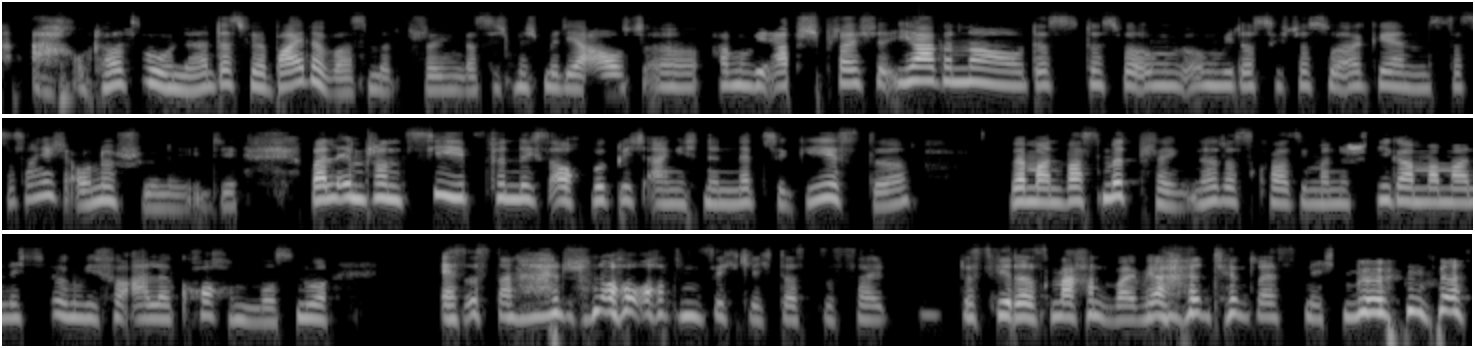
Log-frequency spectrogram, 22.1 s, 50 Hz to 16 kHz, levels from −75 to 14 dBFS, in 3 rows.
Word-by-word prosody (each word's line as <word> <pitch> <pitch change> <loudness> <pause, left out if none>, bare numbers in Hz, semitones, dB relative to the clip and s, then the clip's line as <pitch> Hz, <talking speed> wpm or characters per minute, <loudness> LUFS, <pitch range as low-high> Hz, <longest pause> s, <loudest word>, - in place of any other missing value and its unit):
Ach, - - +2
oder 220 +3 -1
so, 235 -4 -1
ne? 185 +1 -3
Dass 240 +1 0
wir 210 -2 -1
beide 230 +5 +4
was 155 +3 -5
mitbringen, 180 0 -9
dass 170 +3 -8
ich 195 - -8
mich 205 0 -7
mit 200 -1 -6
ihr 190 - +3
aus 195 +1 0
äh, 205 -1 -5
irgendwie 220 -2 -2
abspreche. 245 +2 +1
Ja 285 +3 +9
genau, 260 -5 +2
das 225 -1 -6
das 235 -3 -5
wir 215 - -1
irgend 220 0 -6
irgendwie 220 0 -6
dass 215 -1 -5
sich 215 - -7
das 225 -2 -4
so - - -5
ergänzt. 210 -3 -3
Das 205 0 -11
ist 210 - -10
eigentlich 290 +2 -3
auch 190 - -1
'ne 235 +1 -1
schöne 160 -5 -8
Idee, 175 +3 -14 0.3
weil 245 +2 +8
im 265 -1 +4
Prinzip 270 +2 +2
finde 255 -2 0
ich's 235 - -5
auch 230 -2 +2
wirklich 235 -1 -3
eigentlich 200 -1 -2
'ne 200 - -4
nette 195 -1 -5
Geste, 210 -2 -1 0.5
wenn 225 +1 +6
man 215 -1 +5
was 230 +3 +3
mitbringt, 260 -11 0
ne? 220 +2 -3
Dass 225 -2 -6
quasi 210 -1 -4
meine 200 0 -6
Schwiegermama 215 -1 +2
nicht 220 +3 -9
irgendwie 225 -5 -5
für - - -4
alle 210 0 -1
kochen 200 -5 -4
muss. 175 +5 -8
Nur 210 -2 -2 0.5
es 210 0 +4
ist 260 -1 -4
dann 220 -1 +2
halt 275 -2 +3
schon 300 - 0
auch 285 -2 +5
offensichtlich, 230 -6 -6
dass 200 -1 -6
das 195 -2 -18
halt 200 -2 -5 0.3
dass 225 -4 -6
wir 245 - +5
das 225 -1 +3
machen, 230 -1 +4
weil 200 0 +1
wir 240 0 +5
halt 280 -4 +2
den 275 -3 -1
Rest 230 0 -5
nicht 215 0 -8
mögen, 280 +3 +4
ne? 305 -2 +5
220 Hz, 235 wpm, -23 LUFS, 200-245 Hz, 0.5 s, Ja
